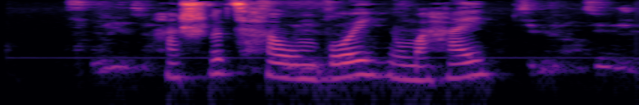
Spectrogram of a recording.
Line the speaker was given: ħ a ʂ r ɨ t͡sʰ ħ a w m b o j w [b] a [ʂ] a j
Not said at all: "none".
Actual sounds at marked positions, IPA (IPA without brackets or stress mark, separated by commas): m, ħ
